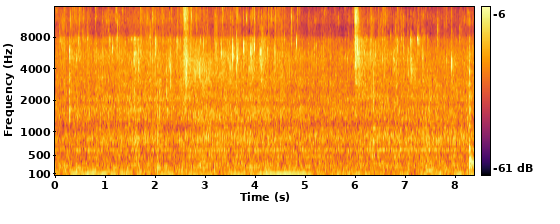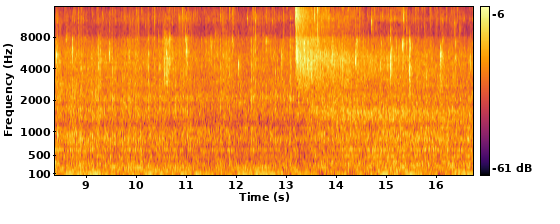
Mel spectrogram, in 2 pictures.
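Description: Chicken pakodi pieces frying in hot oil over a medium flame, giving a steady, continuous sizzle and crackle close by with occasional sharper pops, and no talking.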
